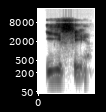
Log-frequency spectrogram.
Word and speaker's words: iisy: There are videos around it, which is called LBR Easy, where Easy is spelt with two I's.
